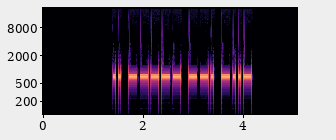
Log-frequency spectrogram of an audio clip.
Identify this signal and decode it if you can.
Morse code, heard as a keyed tone, about 21 wpm, 700 Hz. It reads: I0GX
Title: DXCC-100 Call Signs - 4 Characters - 22wpm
